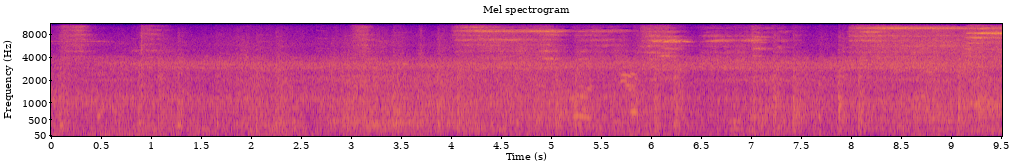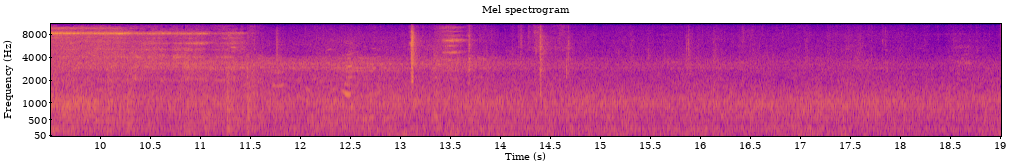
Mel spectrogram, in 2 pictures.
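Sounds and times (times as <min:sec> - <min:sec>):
train rumbling on tracks: 0:00.0 - 0:19.0
train wheels squealing: 0:04.1 - 0:07.2, 0:08.0 - 0:11.5, 0:13.4 - 0:13.8.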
